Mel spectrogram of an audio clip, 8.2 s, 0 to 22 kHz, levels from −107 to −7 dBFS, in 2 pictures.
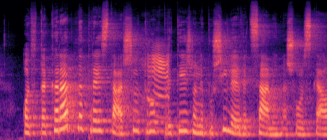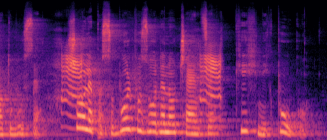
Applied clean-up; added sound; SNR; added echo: none; Breathing; 9 dB; none.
